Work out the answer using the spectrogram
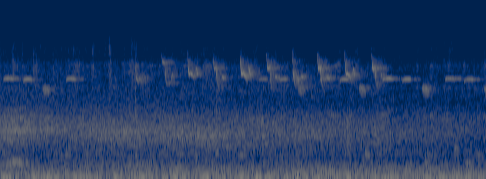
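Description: Songbirds singing. One repeats a pair of short high notes over and over, and another sings a quick run of about a dozen downslurred whistles in the middle.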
